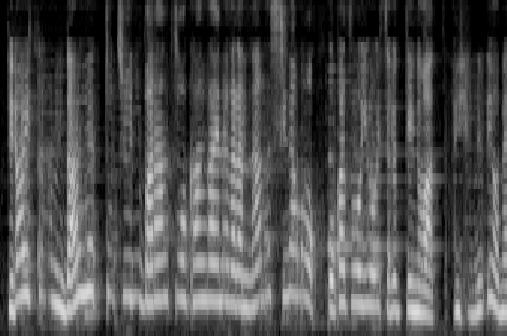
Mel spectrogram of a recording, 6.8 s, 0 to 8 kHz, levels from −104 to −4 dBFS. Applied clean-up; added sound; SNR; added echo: neural mask model DeepFilterNet 3.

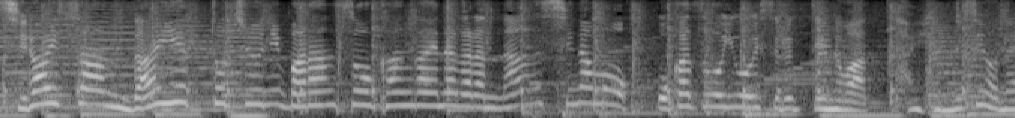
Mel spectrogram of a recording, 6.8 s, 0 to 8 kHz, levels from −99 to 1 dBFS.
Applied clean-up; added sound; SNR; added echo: none; none; none; none.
